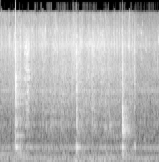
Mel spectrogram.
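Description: Onions softening in a pan sizzle gently under a spoon, with three distinct scraping stirs at roughly one-second intervals over the steady frying hiss, close and without talk.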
